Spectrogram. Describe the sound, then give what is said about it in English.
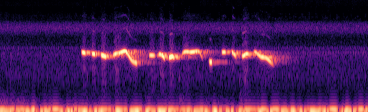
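A thin, high whistling chirp warbles for about two seconds, wavering up and down in pitch like a small bird, over a low steady rumble in an otherwise quiet space, heard at night through the closed door of a room. “It wasn't a squeak as I'd first thought, it was more like a chirp.”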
